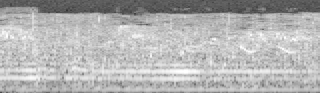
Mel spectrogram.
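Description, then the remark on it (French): A stream trickles steadily, a soft continuous wash of running water with no pauses, heard on its own, faint, with a low steady hum underneath. “Il s'était traîné au bord d'un ruisseau.”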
